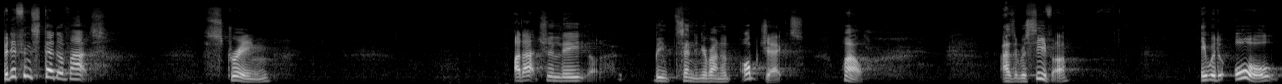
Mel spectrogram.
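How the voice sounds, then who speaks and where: A middle-aged man speaking as a conference presenter, giving an informal, halting technical lecture. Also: sits high, fairly bright tone. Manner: informal, halting, quizzing the audience. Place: conference room, on stage.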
